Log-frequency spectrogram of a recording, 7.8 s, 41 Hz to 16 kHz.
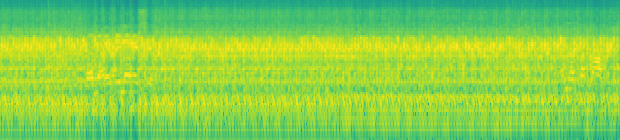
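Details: Mitsubishi L300 4D56 diesel clattering at an even idle with a steady rhythmic knock, no misfire or stumble, after a no-start caused by a failed fuel shutoff solenoid that had power but would not engage; runs fine.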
